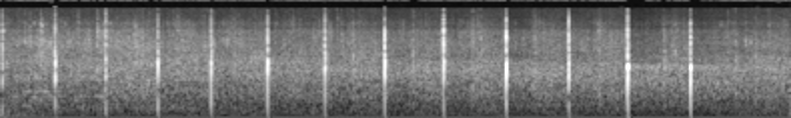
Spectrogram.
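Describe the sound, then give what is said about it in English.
Steady, evenly paced hand claps from a show audience applauding the bands who have already played, about a dozen sharp slaps in a few seconds, fairly faint, with no voices over them. “Everybody who's already played, clap for them.”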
